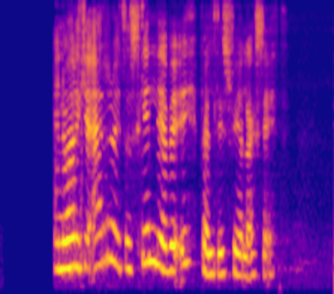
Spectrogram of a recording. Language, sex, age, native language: Icelandic, female, 16, Icelandic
